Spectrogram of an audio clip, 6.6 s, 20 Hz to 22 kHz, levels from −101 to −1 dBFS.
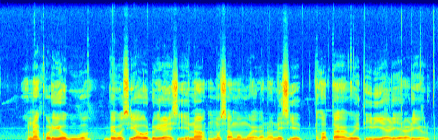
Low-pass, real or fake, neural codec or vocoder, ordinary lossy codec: none; real; none; none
